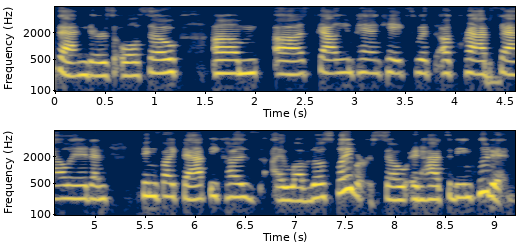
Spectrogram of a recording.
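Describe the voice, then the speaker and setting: A woman in her thirties from New York with an American accent speaks in a fairly high voice. She is an interview guest who chats casually and explains things in careful detail. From New York, United States. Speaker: guest, cookbook author.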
